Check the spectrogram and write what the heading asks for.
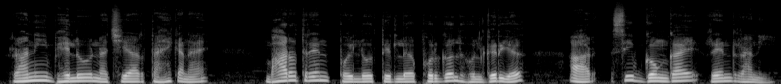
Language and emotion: Santali, neutral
